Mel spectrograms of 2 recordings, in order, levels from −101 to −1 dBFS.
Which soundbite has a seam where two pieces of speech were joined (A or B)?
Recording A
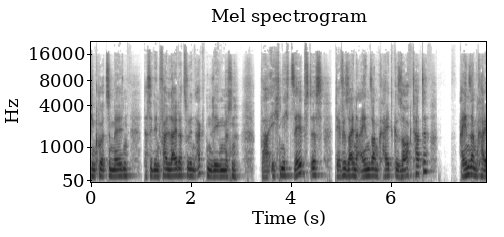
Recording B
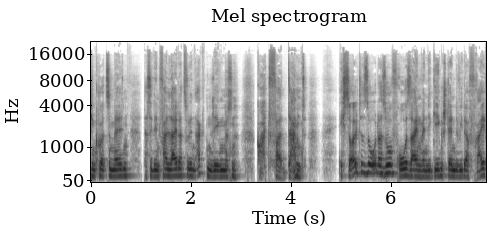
A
